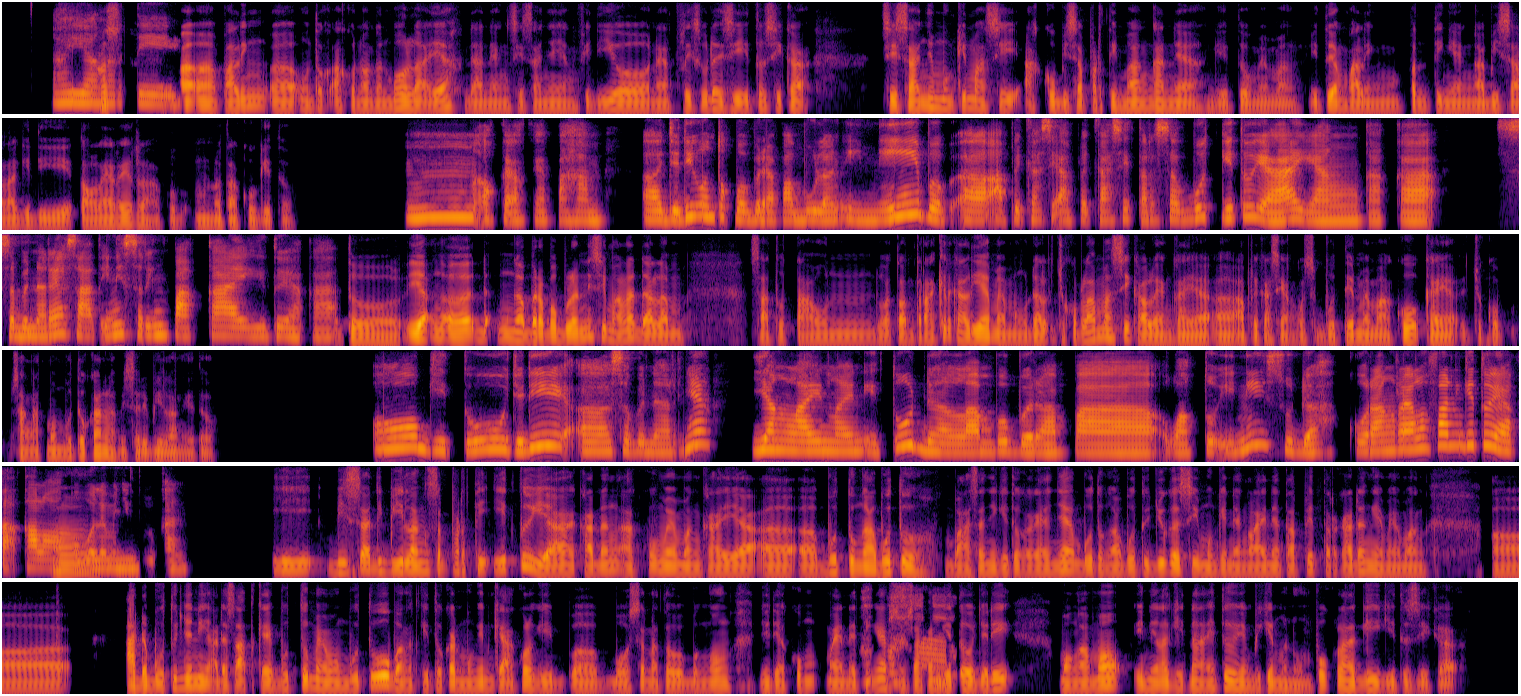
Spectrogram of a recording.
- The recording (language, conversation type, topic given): Indonesian, advice, Bagaimana cara menentukan apakah saya perlu menghentikan langganan berulang yang menumpuk tanpa disadari?
- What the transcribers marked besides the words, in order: other background noise; tapping; in English: "dating apps"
